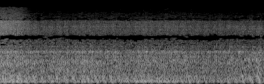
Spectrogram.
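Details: Honda Scoopy FI after piston replacement for white smoke and stalling: even, steady idle with a light quick patter, no misses or knocks; normal idle.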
